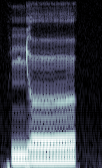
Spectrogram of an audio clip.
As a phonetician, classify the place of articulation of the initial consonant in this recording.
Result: palatal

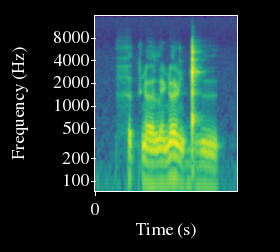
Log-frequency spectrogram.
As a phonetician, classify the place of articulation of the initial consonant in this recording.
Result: glottal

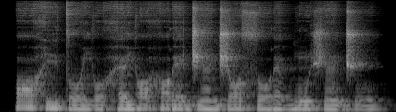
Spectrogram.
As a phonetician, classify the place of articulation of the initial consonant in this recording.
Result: glottal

